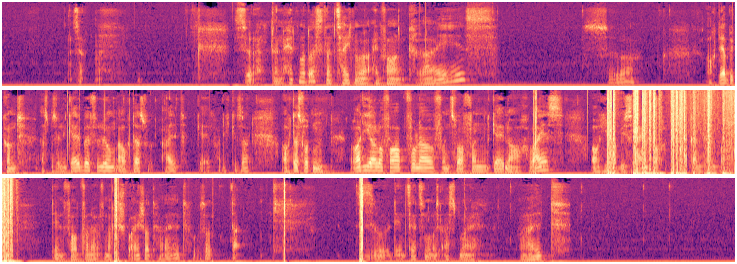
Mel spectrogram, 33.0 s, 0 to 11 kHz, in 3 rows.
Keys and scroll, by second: 2.3 Up, 5.5 Up, 5.5 Left.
